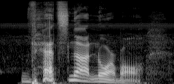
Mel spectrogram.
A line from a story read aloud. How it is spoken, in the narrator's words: Zeta laughed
